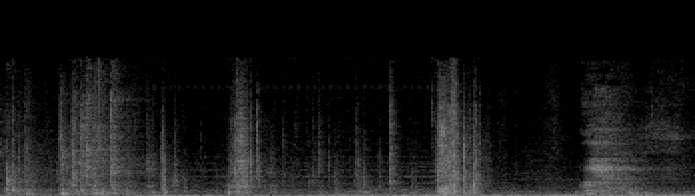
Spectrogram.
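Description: Low, steady droning film-score music, with a few short, sharp scraping and knocking noises of handwork at a wall; the sharpest comes near three seconds in.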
